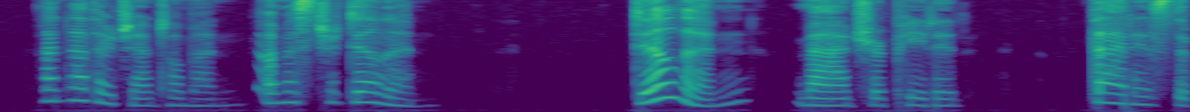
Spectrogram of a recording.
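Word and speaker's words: Dillwyn: gentleman a Mr Dylan Dylan Madge repeated that is the pronunciation of the name it is spelled D i l l w y n dilwin but it is called Dylan and who was the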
